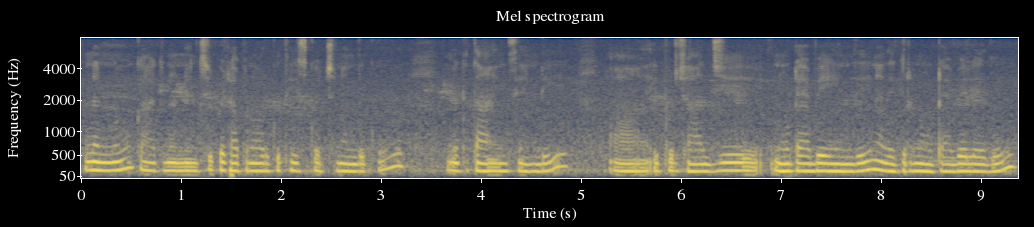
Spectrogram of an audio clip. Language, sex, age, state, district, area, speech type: Telugu, female, 18-30, Andhra Pradesh, Konaseema, urban, spontaneous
